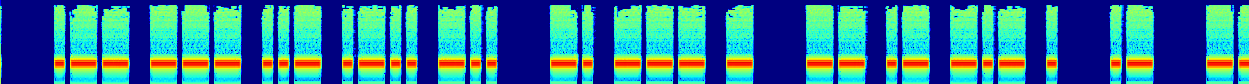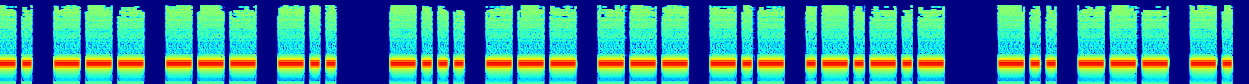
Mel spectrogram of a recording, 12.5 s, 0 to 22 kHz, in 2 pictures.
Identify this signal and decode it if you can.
Morse code, heard as a keyed tone, about 30 wpm, 1000 Hz. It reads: WOULD NOT MAKE A GOOD BOOK. DON
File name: qotdfiles / 30wpm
